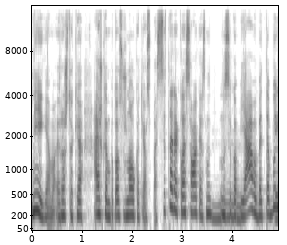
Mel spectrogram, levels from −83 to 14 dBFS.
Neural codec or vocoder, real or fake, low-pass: none; real; 14.4 kHz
